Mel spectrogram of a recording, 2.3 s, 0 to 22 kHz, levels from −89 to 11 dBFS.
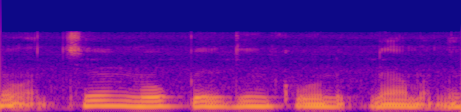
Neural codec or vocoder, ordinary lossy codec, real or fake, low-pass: none; none; real; none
